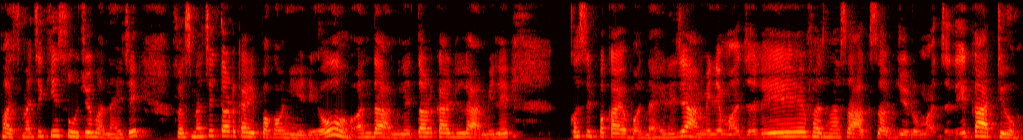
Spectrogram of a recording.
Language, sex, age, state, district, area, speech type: Nepali, female, 18-30, West Bengal, Darjeeling, rural, spontaneous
